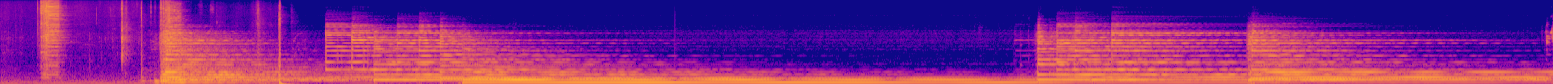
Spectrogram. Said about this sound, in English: Yes, and it has flashing lights. And it has flashing lights and it turns green inside when you turn it on. So it's hard to beat that. Mm-hmm. I just added a chorus after the reverb.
